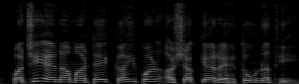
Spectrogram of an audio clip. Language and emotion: Gujarati, neutral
